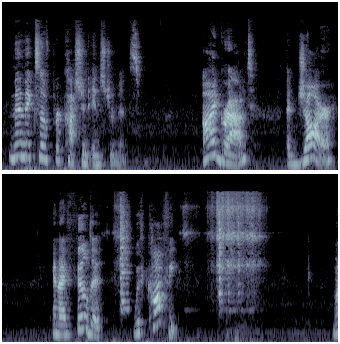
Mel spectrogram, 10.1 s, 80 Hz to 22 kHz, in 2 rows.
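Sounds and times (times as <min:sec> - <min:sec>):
coffee beans rattling in jar: 0:07.6 - 0:09.2.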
